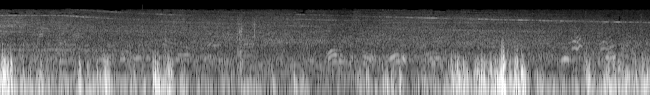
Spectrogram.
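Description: Airliner jet engines winding down: a faint high whine slowly falling in pitch, under wind buffeting the microphone and scattered voices of people on the apron.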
